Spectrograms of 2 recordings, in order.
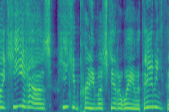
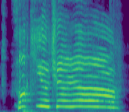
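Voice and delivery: distant, far-off, jeering, mocking voice; 4 semitones higher than usual. Narrating a man crumpling to his knees: far-off mocking voice. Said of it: "a far off mocking voice say".

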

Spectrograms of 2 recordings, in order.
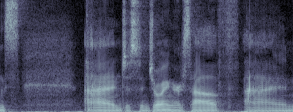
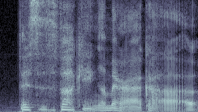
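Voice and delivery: put-on high, swooping shrieked scream in a British accent; 8 semitones higher, 4 dB louder than usual. Retelling the best part, when a woman screamed out, retelling a scream in British accent. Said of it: "she screams out".

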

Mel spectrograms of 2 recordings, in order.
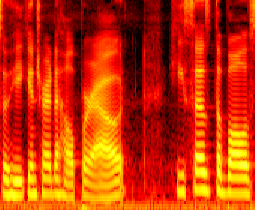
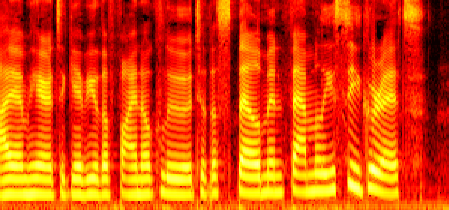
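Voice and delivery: imitated very dramatic delivery, louder; 5 dB louder than usual. Retelling how a fire goddess character introduces herself: imitating a very dramatic character. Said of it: "very dramatic".

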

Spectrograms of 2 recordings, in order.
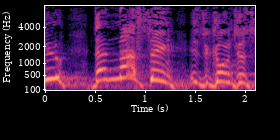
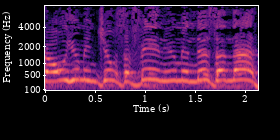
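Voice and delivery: ordinary talk, nothing marked

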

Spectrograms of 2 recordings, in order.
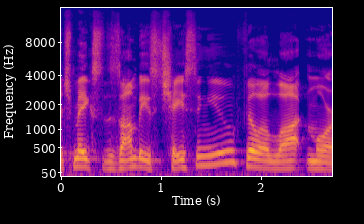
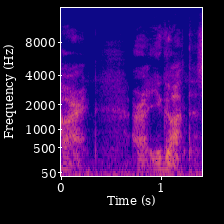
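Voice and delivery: put-on trembling whisper, shaky and rushed, building up; 4 semitones lower, 14 dB quieter than usual. Retelling a scene where Leon walks a dark hallway: imitating Leon's shaking voice. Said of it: "his voice is kinda shaking".

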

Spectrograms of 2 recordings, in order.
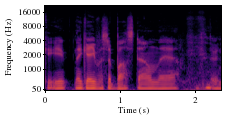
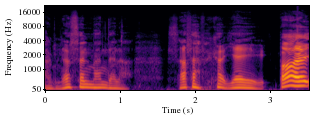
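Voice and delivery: very loud belted voice with big swooping pitch; 4 semitones higher, 15 dB louder than usual. Speaker has a surprise guest pop in, doing a Nelson Mandela impression. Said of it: "that was me saying bye to Nelson".

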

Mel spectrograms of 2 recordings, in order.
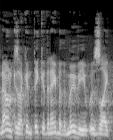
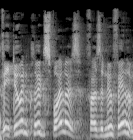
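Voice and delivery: terrible fake Norwegian accent, pitched up; 9 semitones higher than usual. Urged to do the whole show that way, a speaker keeps a bad Norwegian accent.

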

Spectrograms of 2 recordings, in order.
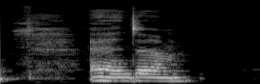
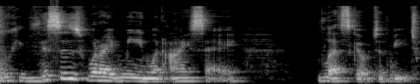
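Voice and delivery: plain

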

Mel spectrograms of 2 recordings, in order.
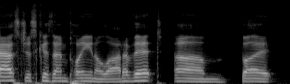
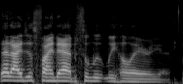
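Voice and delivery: ordinary talk

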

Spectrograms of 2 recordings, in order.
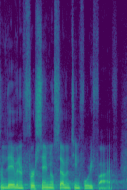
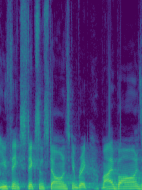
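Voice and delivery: scornful, jeering, mocking, taunting tone; 4 semitones higher than usual. Retelling the battle, voicing the giant's taunt: acting out Goliath's trash talk. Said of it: "the trash talk begins".

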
